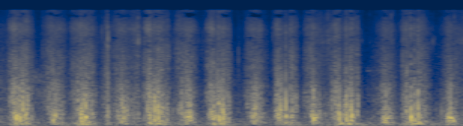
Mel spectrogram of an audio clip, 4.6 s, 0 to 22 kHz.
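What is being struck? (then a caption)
Woven fabric rug. Fingertips and nails make quick scratches across the weave of a woven textile rug, giving 15 short, rough, dry rasping strokes in a loose, uneven rhythm. Each scratch is a brief, soft-edged burst of low-to-mid fabric texture, with little bright content.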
